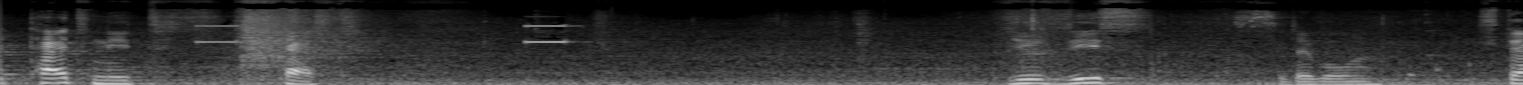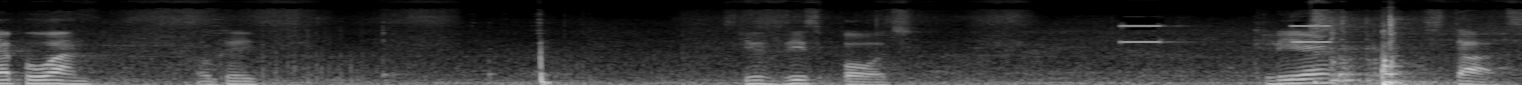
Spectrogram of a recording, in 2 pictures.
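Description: A device gives short electronic beeps as buttons are pressed.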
